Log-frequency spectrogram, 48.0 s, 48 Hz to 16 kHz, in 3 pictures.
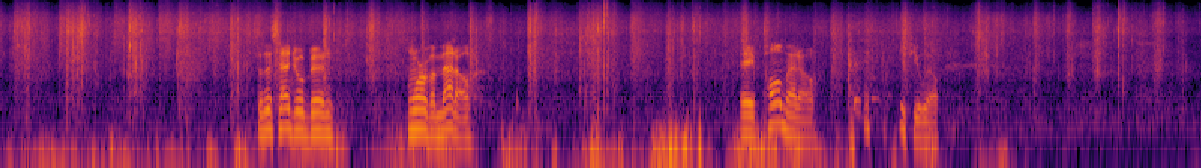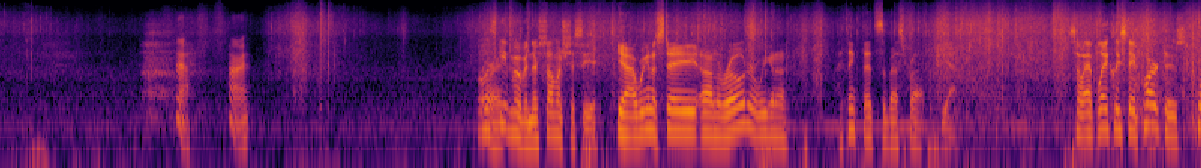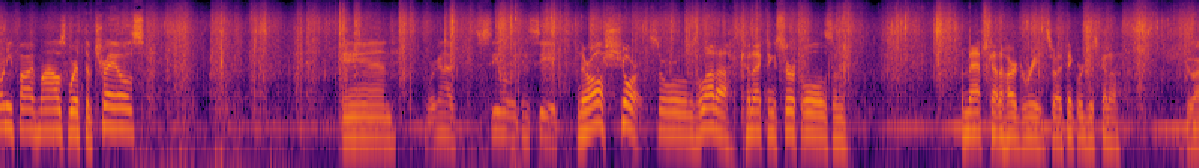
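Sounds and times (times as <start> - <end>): footsteps on dry leaves: 0.0 - 16.5, 19.6 - 20.8, 22.2 - 48.0.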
